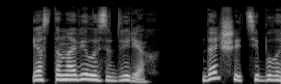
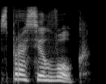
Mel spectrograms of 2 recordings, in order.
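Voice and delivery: ordinary delivery

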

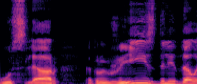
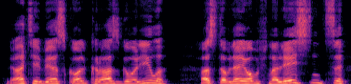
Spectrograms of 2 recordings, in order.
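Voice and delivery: high, loud nagging yell; scolding shout; 9 semitones higher, 4 dB louder than usual. A narrator's reading. Wife shouting at husband about shoes, loud and high. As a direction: yell the old reproach at him. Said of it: "крикнула жена".

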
